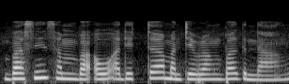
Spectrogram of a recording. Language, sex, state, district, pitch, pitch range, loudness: Garo, female, Meghalaya, West Garo Hills, 250 Hz, 240-260 Hz, -16 LUFS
